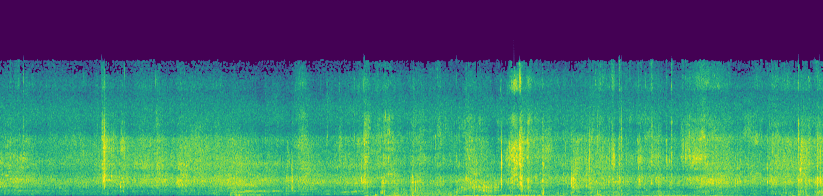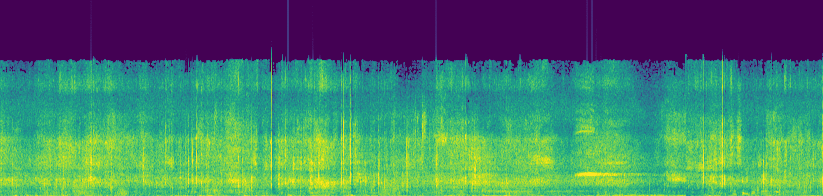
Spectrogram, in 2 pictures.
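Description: Ice hockey rink sounds: skates scraping and carving on the ice, with scattered clacks of sticks and puck. From about seven seconds in, a heavy low rumble of wind on the microphone of a camera carried by a skater.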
